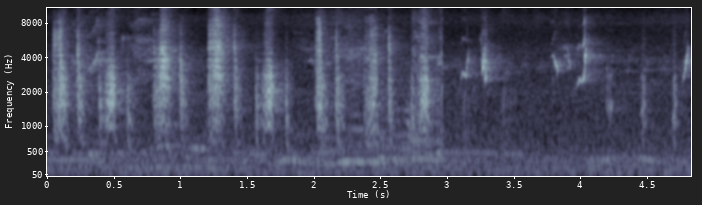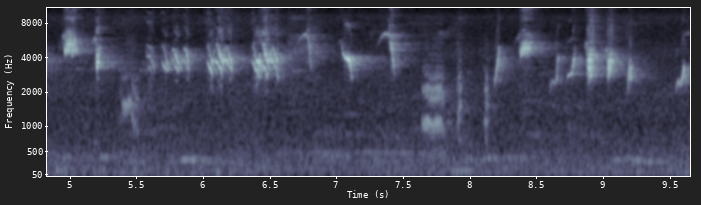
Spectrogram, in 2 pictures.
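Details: Long-tailed shrike singing as a lure to get other shrikes to join in, recorded among dense housing: fast scratchy ticking notes that give way to varied whistled phrases and chirps, with a faint low hum beneath.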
